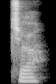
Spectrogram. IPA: c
